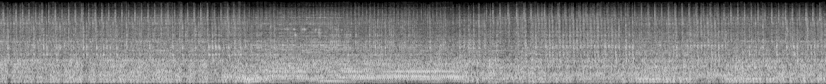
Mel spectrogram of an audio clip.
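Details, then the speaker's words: 1984 Porsche 944 first running in about four years after front-end work at idle, hood open: loud, fast metallic clatter like quarters in a dryer, felt near the timing chain area; something loose, cause unknown. "One of the big things is it's rattling bad up front. And this is stuff that I just did. So I'll lift the hood. That horrible racket you hear is coming from underneath what I just did. You can kind of feel it right up in the timing chain area. So something's loose."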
